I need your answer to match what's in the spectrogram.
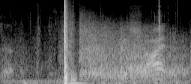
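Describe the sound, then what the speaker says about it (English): A single sharp, loud shotgun blast at a clay target shooting range, followed by a rolling outdoor echo, with muffled voices in the background. "activities like the shotgun are a big favorite"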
